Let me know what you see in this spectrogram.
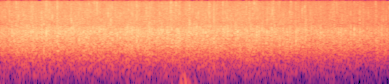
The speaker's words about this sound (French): il est applaudi à tout rompre euh, par la salle après avoir dit ça.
